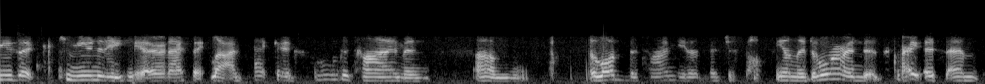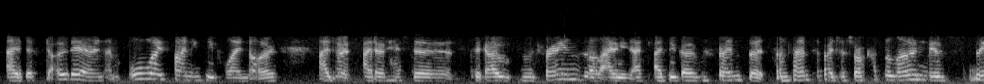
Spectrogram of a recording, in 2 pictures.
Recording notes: LIVE on the line to chat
